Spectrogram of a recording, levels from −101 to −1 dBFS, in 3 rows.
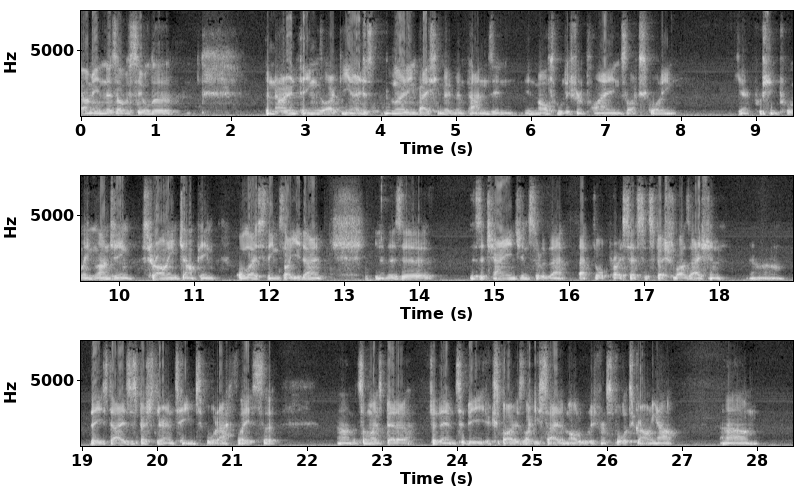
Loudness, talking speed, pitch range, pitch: -18 LUFS, 175 wpm, 75-95 Hz, 85 Hz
